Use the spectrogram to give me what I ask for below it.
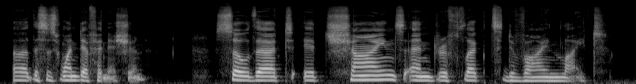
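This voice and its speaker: Someone with an Arabic accent speaks at a very slow pace with ordinary pitch variation on a very clean recording with a silent background. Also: woman, medium pitch for a woman. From Iraq (Baghdad), born in England. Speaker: Arabic language lecturer. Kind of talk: interview. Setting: studio. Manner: hesitant, with frequent fillers.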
